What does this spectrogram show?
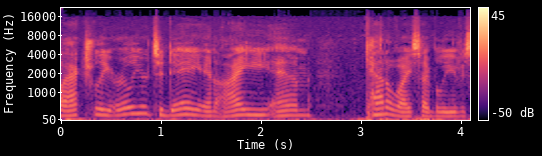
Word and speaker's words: Katowice: As we saw actually earlier today, an IEM Katowice, I believe is how it's pronounced, took place in Poland.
